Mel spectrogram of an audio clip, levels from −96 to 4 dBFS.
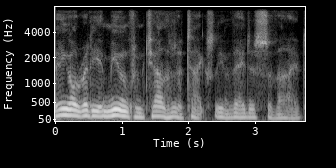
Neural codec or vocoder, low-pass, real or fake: vocoder, 22.05 kHz, 80 mel bands, Vocos; 7.2 kHz; fake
